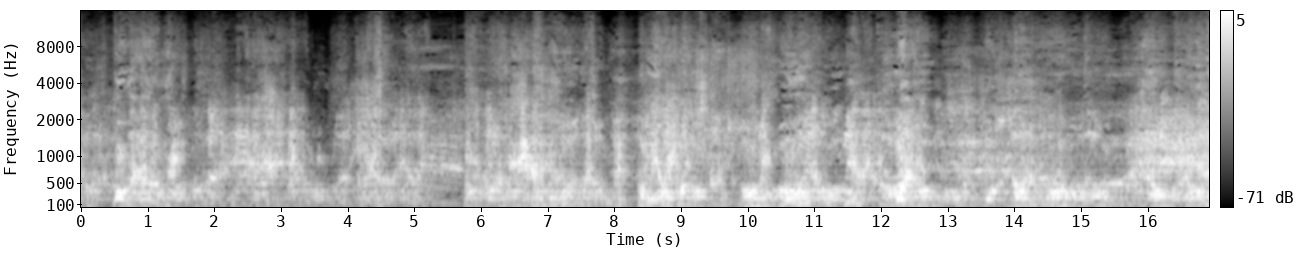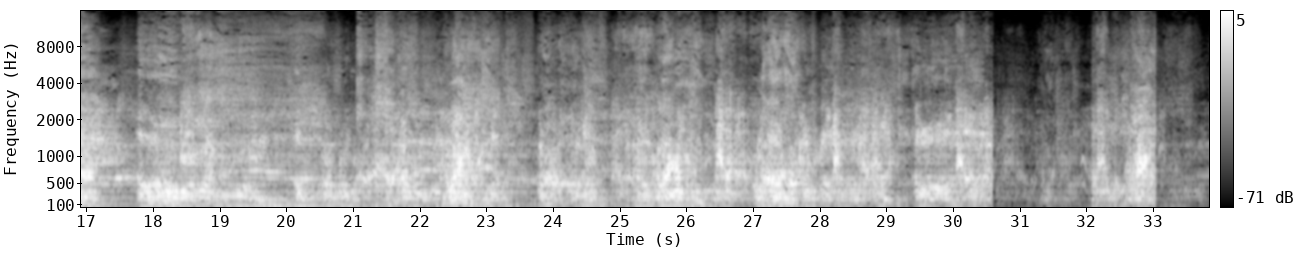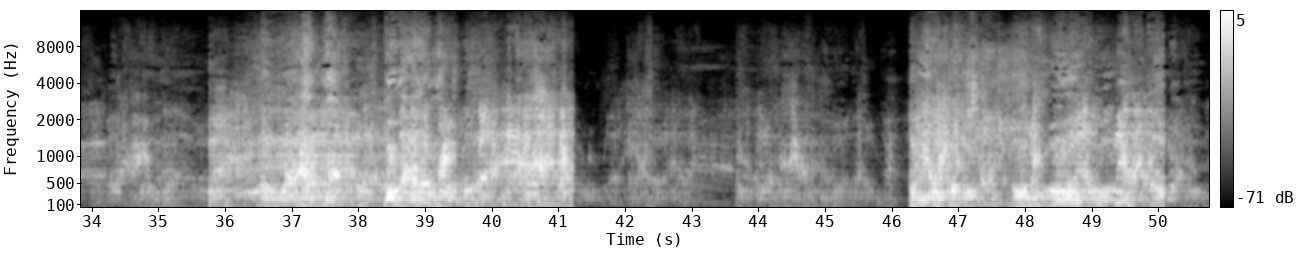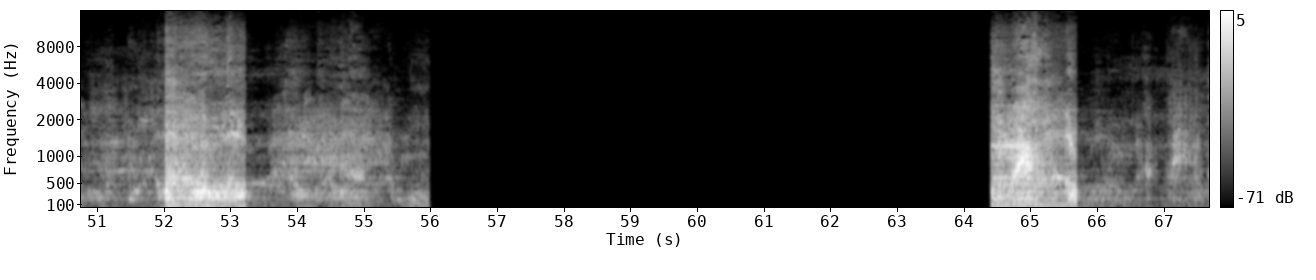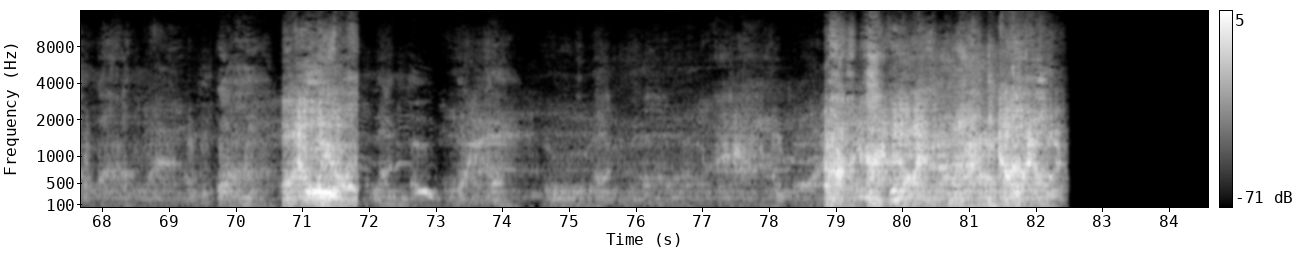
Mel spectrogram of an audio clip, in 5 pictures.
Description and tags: Zombie Group 8A
Multiple people pretending to be zombies, uneffected.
